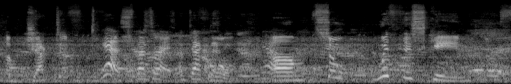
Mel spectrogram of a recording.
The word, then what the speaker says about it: Objectif: anything I've ever seen I believe it's pronounced objective so with this game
